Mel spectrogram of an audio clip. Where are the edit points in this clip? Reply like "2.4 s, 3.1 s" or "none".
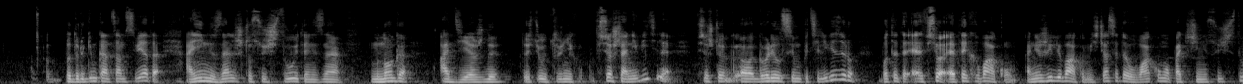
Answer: none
